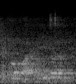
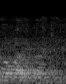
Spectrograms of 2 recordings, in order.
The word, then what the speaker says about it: Copaiba: Some people pronounce it Copaiba, but in Brazil they pronounce it Copaiba.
